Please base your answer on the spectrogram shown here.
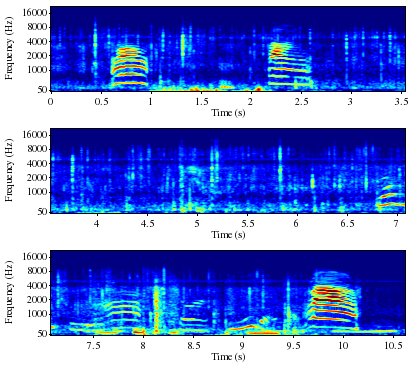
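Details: Stray cat, wary at first, gradually turning bold and affectionate and purring; several clear rising-then-falling meows, one early, one near two seconds and a loud one near the end, with people talking quietly throughout.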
